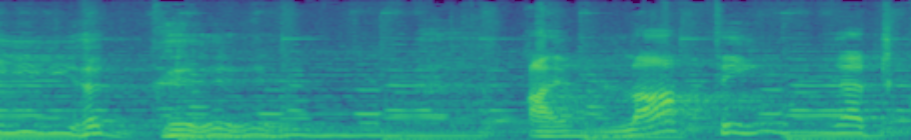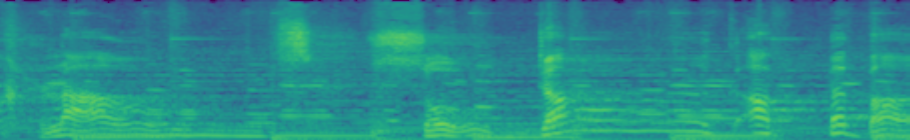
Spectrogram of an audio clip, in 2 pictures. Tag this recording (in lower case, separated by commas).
music, male singing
